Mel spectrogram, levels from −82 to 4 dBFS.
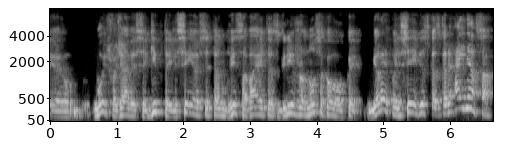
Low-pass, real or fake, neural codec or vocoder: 7.2 kHz; real; none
